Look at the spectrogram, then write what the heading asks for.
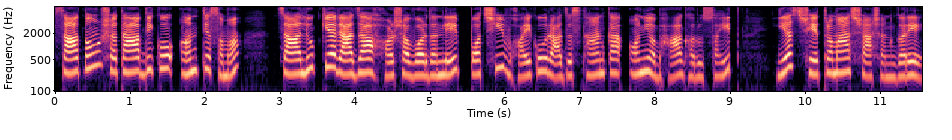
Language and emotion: Nepali, neutral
